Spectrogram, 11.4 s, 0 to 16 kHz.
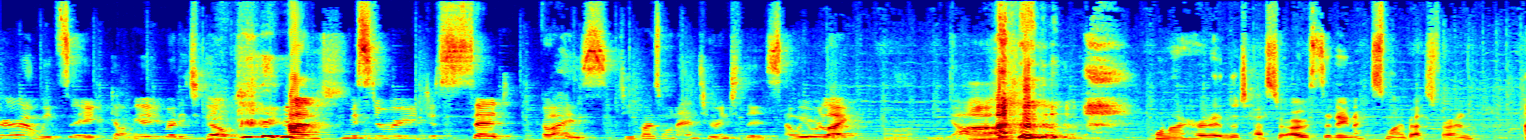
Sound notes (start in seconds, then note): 7.2 laughs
